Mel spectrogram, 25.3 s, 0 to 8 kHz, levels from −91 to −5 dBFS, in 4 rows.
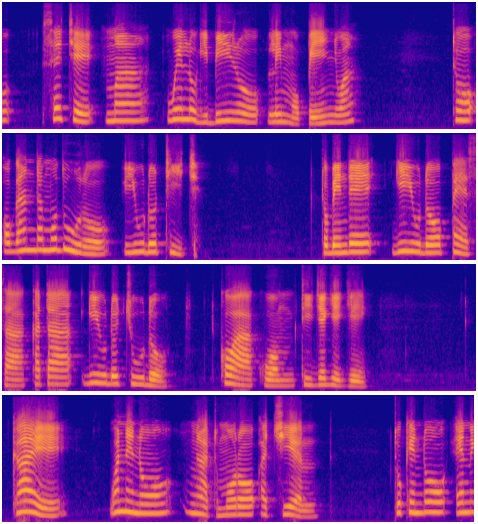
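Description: No technical faults can be heard anywhere in the speech. It comes through a working WebRTC call path, and with nothing above 8 kHz the band limit fits a wideband codec such as G.722.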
